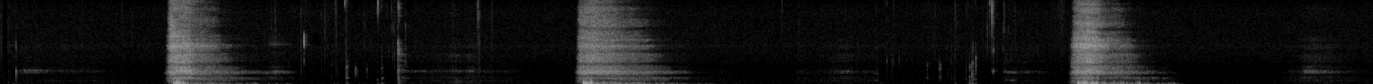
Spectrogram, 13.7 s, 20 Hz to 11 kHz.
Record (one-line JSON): {"exhalation_length": "13.7 s", "exhalation_amplitude": 14862, "exhalation_signal_mean_std_ratio": 0.24, "survey_phase": "beta (2021-08-13 to 2022-03-07)", "age": "18-44", "gender": "Female", "wearing_mask": "No", "symptom_cough_any": true, "symptom_new_continuous_cough": true, "symptom_shortness_of_breath": true, "symptom_fatigue": true, "symptom_headache": true, "symptom_onset": "3 days", "smoker_status": "Never smoked", "respiratory_condition_asthma": false, "respiratory_condition_other": false, "recruitment_source": "Test and Trace", "submission_delay": "2 days", "covid_test_result": "Positive", "covid_test_method": "RT-qPCR", "covid_ct_value": 15.7, "covid_ct_gene": "ORF1ab gene"}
